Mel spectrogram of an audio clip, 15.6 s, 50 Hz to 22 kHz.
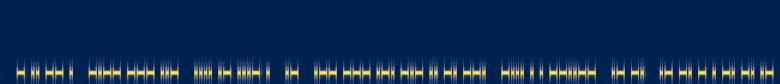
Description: Morse code, heard as a keyed tone, about 25 wpm, 600 Hz. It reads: TIME YOU HAVE A WORKING BEE, AN ANTENNA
